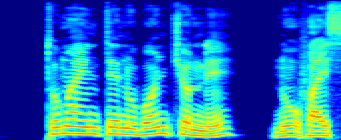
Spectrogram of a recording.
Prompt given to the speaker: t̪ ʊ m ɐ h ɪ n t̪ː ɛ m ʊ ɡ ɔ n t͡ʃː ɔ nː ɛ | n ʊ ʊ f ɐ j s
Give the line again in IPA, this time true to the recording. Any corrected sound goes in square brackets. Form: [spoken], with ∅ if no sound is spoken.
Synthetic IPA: t̪ ʊ m ɐ h ɪ n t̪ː ɛ [n] ʊ [b] ɔ n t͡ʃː ɔ nː ɛ | n ʊ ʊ f ɐ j s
